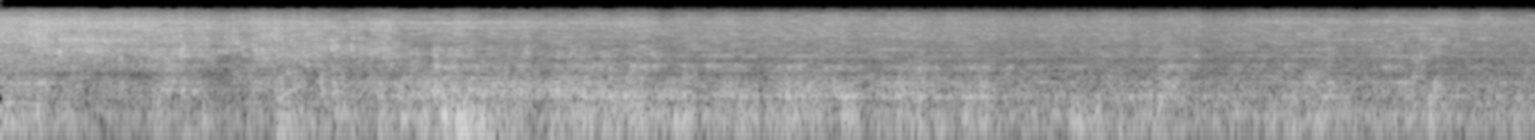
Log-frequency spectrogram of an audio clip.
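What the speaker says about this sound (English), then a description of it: "You put some water in your dishes so that they don't crust up." Water runs from a kitchen tap into dirty dishes in the sink, a loud, close, continuous gushing splash that holds steady throughout with no voices.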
